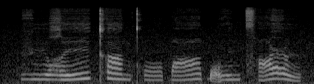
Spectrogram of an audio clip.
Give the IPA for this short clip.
v yː ʁ eː kʰ aː n kʰ ɔː ɓ ɑː ɓ ɔ̰ ð i n t͡sʰ ɑ ʕ ʏ

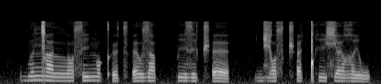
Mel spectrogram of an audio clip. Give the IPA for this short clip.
b ə ŋ͡ǀ a lː ɔ s i ŋ ɔ kʼ ʏ t͡sʼ ɛ ʊ̯ z a pː i z i t͡ʃʼ ɛ | d͡ʑ ɔ s t͡ʃʼ æ ǃʰ i ɕ ɛ ɪ̯ ʁ i w

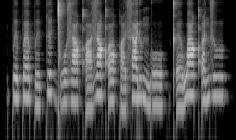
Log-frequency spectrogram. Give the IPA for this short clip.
p e˧ p ɛ˧ p e˩ k e˥ ɡ͡ǀ o˧ z a˧ qʼ a˩ z a˥ qʼ u˧ q e˩ s a˥ ɾʲ ɯ˥ ŋ ɡ o˧ | kʼ ɛ˩ w a˥ qʼ i˧ n z ɯ˥

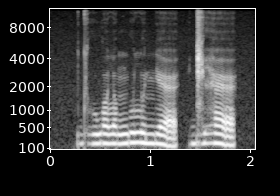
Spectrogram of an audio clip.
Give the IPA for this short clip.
dʱ u w ɔ l ɔ ŋ u l u nʲ æ | d͡ʑ i ɦ æ

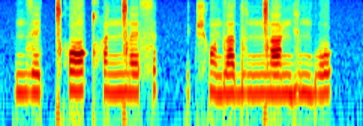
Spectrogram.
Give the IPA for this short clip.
n z e ǀʰ ɔ qʰ ʊ ŋ͡ǀ ɛ s | t͡ʃʰ ɔ̃ d a d o ŋ͡ǀ a ŋ ɡ i m b o

